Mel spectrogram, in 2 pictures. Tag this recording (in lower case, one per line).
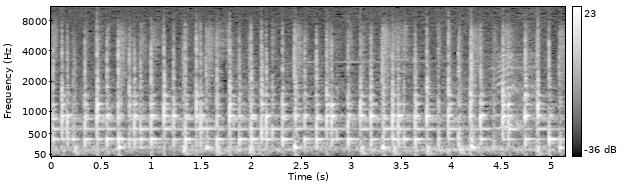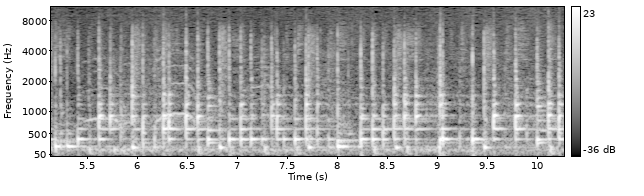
playing bongo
